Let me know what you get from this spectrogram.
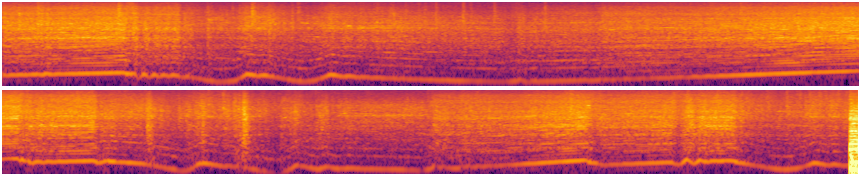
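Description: Rally car's engine heard from inside the cockpit, its pitch climbing under acceleration and dropping sharply several times as the driver lifts and changes gear.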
